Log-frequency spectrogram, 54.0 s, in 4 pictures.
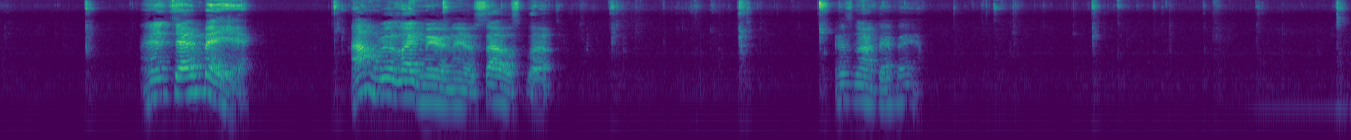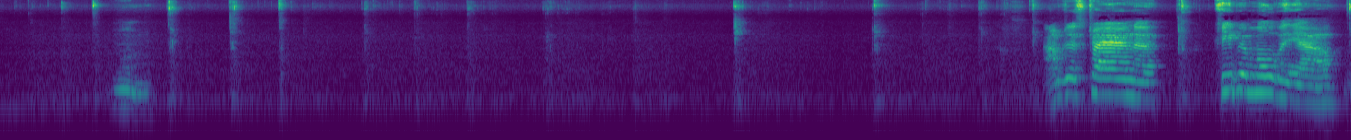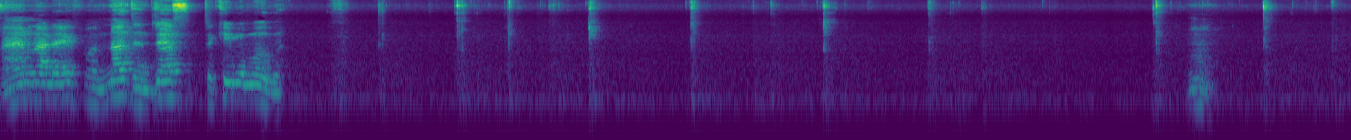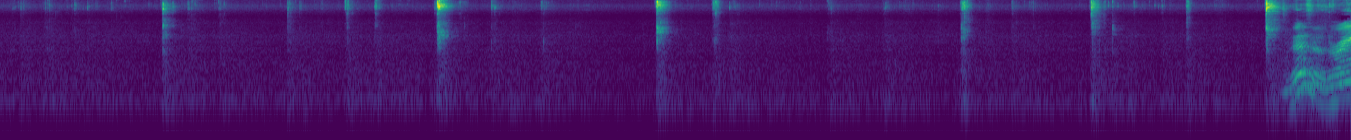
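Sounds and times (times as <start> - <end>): wet mouth clicks while chewing: 5.6 - 8.4, 9.5 - 21.3, 22.2 - 24.0, 30.3 - 35.6, 36.2 - 37.0, 38.5 - 46.3, 47.0 - 48.0, 48.8 - 52.6, 53.2 - 53.4.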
